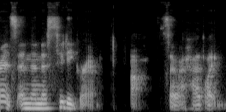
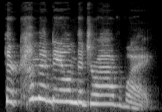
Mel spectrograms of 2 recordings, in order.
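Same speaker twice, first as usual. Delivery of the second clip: put-on high raised voice of a grandma calling out to the kid; imitating grandma calling; 9 semitones higher, 4 dB louder than usual. Grandma warning Angie the church people are coming, high and calling. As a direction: call it up like grandma at the window. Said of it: "she'd say".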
